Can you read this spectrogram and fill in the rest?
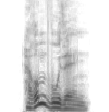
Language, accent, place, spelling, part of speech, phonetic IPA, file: German, Germany, Berlin, herumwuseln, verb, [hɛˈʁʊmˌvuːzl̩n], De-herumwuseln.ogg
- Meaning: to move about in a disorganized fashion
